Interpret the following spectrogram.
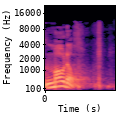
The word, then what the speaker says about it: modal: daily dose of confidence no modal is pronounced modal I don't understand why every week why they won't show me where the accent is they put in quotes all lowercase mohd al modal that's how I'm gonna say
